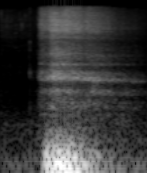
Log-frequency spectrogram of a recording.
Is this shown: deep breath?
yes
